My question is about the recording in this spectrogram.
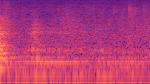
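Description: A quiet pause with only a faint, steady low hum and room tone.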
